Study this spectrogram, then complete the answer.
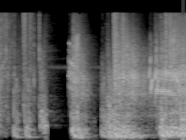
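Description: Video game fighting sound effects crack and thud as blows land.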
